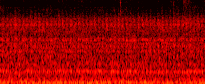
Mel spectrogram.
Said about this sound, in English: This is quite a smart tractor.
